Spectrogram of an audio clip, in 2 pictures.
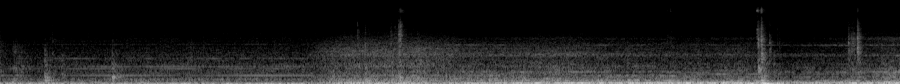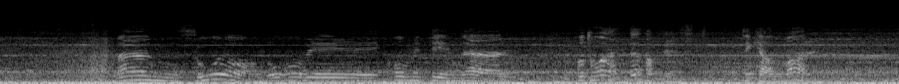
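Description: A steady low rumble of a moving train fills the background.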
